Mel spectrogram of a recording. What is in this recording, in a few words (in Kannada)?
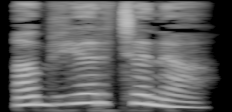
"ಅಭ್ಯರ್ಚನ", Kannada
